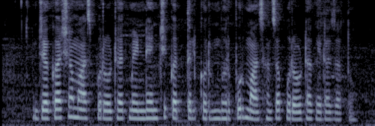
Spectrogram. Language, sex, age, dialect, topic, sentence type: Marathi, female, 25-30, Standard Marathi, agriculture, statement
